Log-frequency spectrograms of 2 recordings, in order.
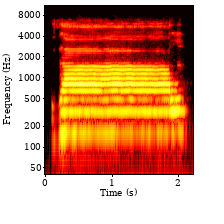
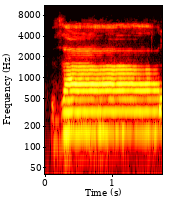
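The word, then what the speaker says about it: ذال: দুই দাঁতের আগার সাথে লাগিয়ে তিন আলিফটা নিয়ে উচ্চারণ করতে হবে জাল জাল সবাই জোরে জোরে বলেন জাল জাল জাল দা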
